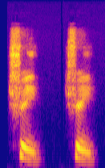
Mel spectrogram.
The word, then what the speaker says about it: tree: and tree interestingly enough tree has almost like a ch sound to it to where young children might spell it chr tree tree and i hadn't realized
